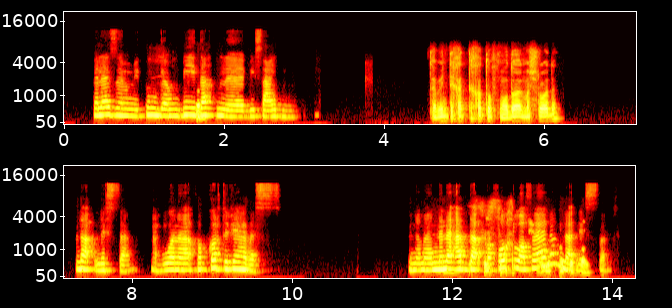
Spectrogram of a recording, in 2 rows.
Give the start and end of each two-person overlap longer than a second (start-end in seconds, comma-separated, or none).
11.9-13.8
